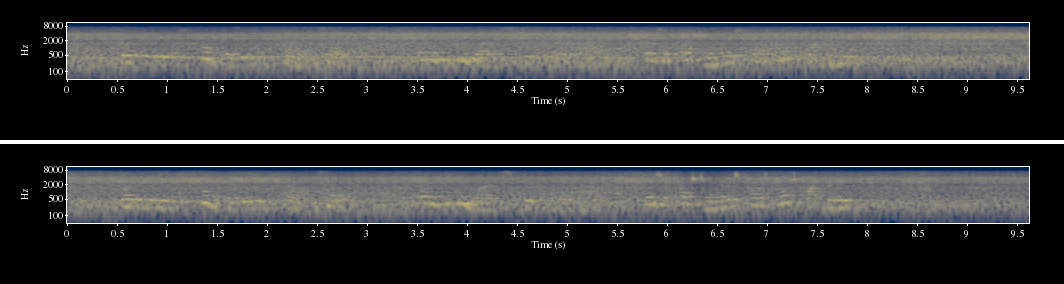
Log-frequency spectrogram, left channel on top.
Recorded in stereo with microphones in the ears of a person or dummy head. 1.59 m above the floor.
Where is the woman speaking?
15° right (ahead or behind), 4.5 m; by 7.9 s 65° right (ahead or behind), 1.1 m.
